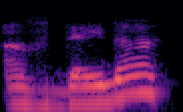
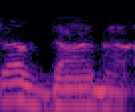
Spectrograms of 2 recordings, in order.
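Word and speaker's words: עבדנא: Nun in Avdana, because it's not Avdena, it's Avdana. Avdenu in Hebrew, Avdana in Aramaic.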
